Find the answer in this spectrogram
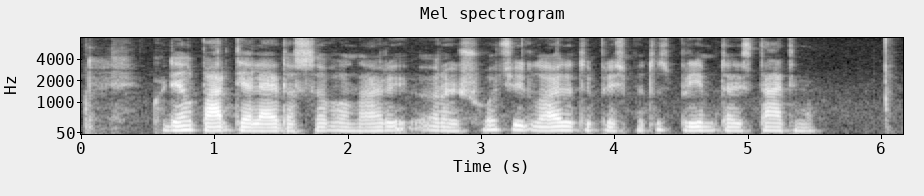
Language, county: Lithuanian, Kaunas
